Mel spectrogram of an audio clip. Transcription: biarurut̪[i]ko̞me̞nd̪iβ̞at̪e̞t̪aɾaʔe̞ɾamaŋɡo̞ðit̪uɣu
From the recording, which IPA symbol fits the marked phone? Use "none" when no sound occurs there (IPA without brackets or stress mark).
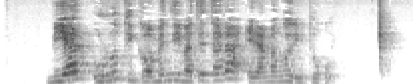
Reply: i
